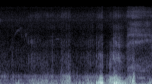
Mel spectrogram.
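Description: A low, rumbling cat-like purr voiced close to the microphone, coming and going and swelling louder about one and a half seconds in.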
